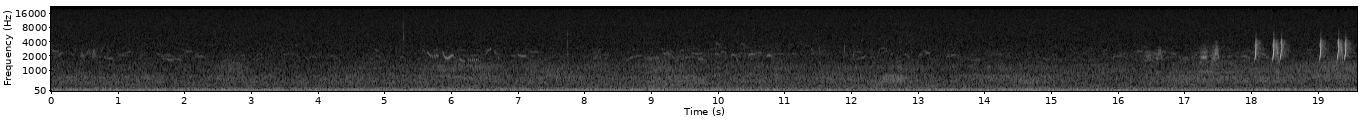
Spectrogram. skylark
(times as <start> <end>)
17.2 19.5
